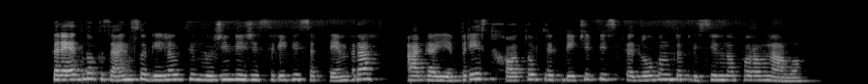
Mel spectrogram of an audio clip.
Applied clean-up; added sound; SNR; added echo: neural mask model Resemble Enhance denoiser.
